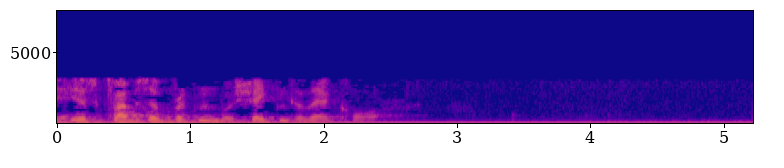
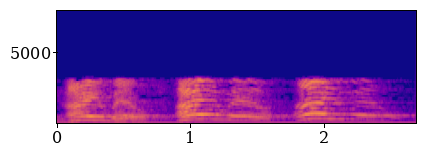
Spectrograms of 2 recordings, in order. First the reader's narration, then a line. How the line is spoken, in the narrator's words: 500 men, their faces wept to their tears, shouting from all parts of the building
